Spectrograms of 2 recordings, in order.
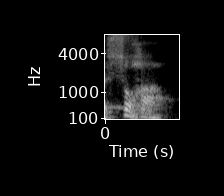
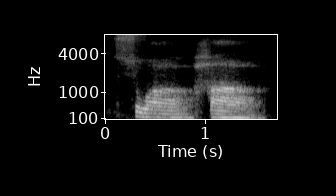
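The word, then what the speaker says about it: स्वाहा: Then you can say when you heard the Soha, Tibetan always say Soha. Sanskrit say Swaha.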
